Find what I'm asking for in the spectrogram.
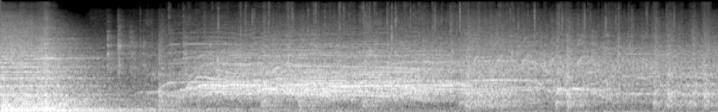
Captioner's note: crowd cheering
